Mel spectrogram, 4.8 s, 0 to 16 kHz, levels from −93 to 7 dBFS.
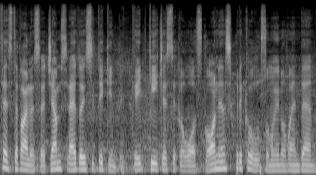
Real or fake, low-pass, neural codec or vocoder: fake; 14.4 kHz; codec, 44.1 kHz, 3.4 kbps, Pupu-Codec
